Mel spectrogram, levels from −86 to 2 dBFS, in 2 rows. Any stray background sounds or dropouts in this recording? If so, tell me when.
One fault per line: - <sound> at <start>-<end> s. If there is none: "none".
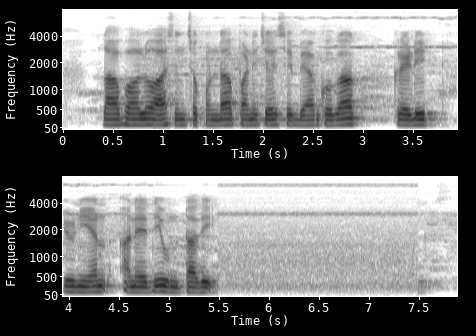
none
